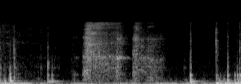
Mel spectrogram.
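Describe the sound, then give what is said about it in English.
A cough, one harsh rasping burst lasting under a second, moderately loud, with softer breath and throat noises around it. “I'm going to pause for a cough here,”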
